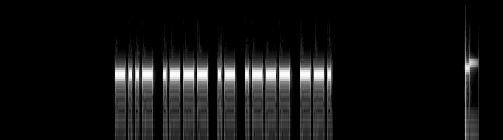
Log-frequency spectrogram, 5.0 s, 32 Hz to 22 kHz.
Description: Morse code, heard as a keyed tone, about 36 wpm, 700 Hz. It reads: XJAJG
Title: Code Groups - 5 Letters - 35wpm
